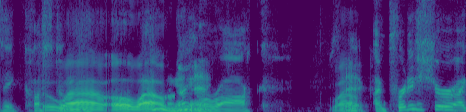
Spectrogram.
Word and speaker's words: Marrok: I'm so stoked it's got Marrok Tyler hope I pronounce that right.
